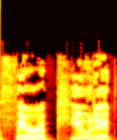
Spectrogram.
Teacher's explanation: Therapeutic, the stress is on the second to the last syllable.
